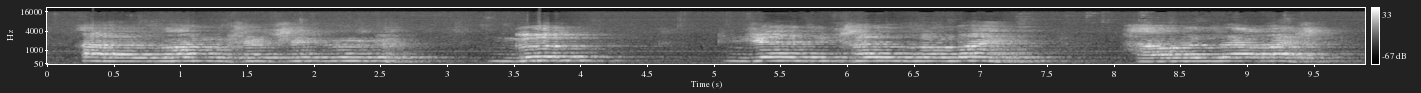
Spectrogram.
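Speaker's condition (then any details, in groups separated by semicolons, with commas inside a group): Cerebral palsy; can be difficult to understand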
